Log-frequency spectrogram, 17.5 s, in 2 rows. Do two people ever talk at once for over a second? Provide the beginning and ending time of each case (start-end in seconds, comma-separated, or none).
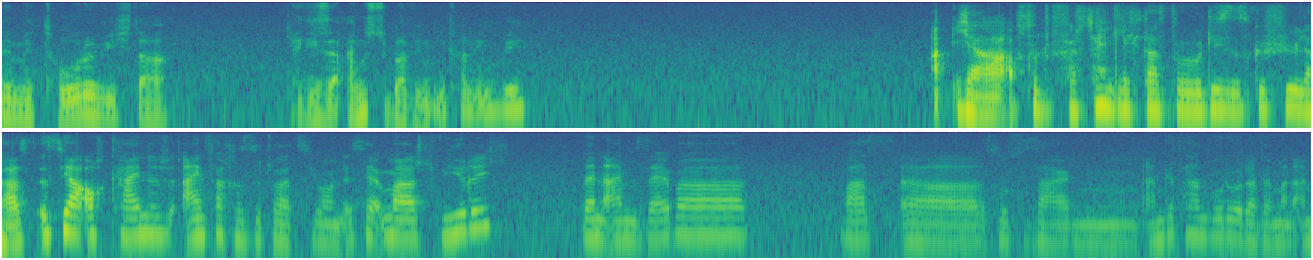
none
